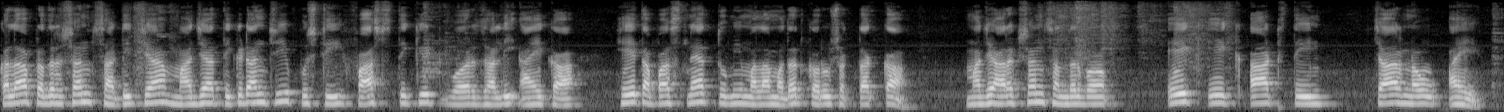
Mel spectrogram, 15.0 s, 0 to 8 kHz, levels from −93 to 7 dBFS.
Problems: background sounds at intervals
